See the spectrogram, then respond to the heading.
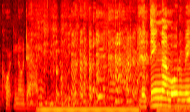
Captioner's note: girls giggle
